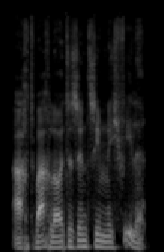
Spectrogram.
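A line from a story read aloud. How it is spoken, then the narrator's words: Loud. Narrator (German): sagte Kensaburo Nyori laut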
